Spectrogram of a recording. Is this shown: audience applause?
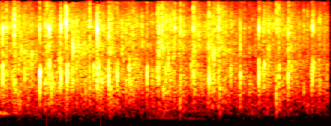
yes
